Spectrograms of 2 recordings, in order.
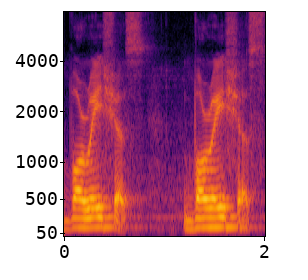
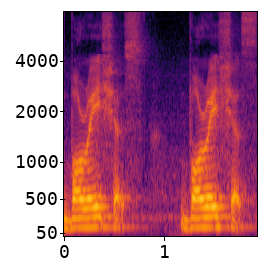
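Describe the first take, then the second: The two takes are said the same way.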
